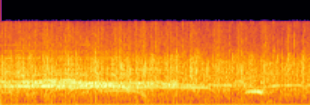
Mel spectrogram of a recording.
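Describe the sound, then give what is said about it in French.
An audience at a Christian gathering applauds and cheers for the young people, with dense, steady clapping that stays loud throughout and a few tonal calls riding above it. “Est-ce qu'on peut acclamer nos jeunes, s'il vous plaît?”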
